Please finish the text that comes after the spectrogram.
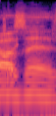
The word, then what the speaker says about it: Chasez: I don't know if I'm pronouncing that correctly. Chasez He was actually the real talent.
